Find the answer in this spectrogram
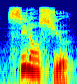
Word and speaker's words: silencieux: Silencieux. Final X not pronounced, okay? This part here will be pronounced like cieux, okay? Then you get silencieux.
